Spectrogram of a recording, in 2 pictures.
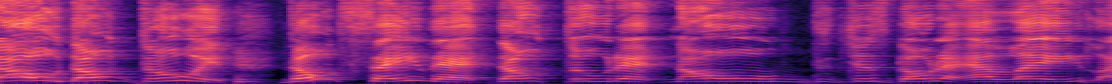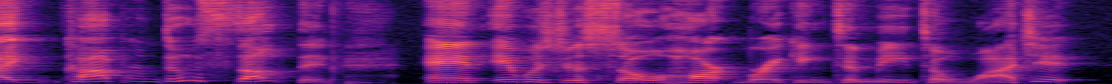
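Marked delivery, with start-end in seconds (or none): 0.0-7.2 very high, loud shouting. Recalling watching a heartbreaking story, acting out yelling at the TV. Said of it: "yelling at the TV like".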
